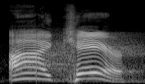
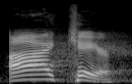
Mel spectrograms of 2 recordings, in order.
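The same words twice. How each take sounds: First: It is said with warm, strong feeling. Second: It is said plainly, without much feeling.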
